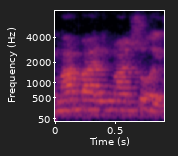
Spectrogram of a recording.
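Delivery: normal talking voice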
